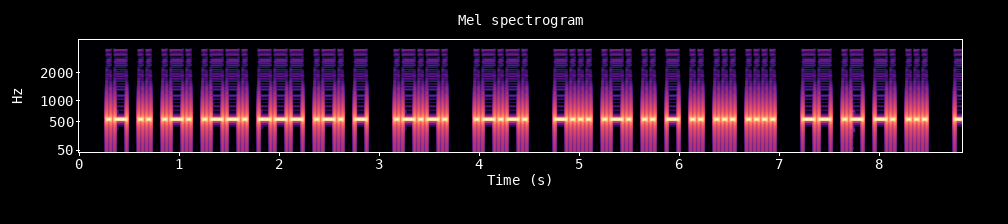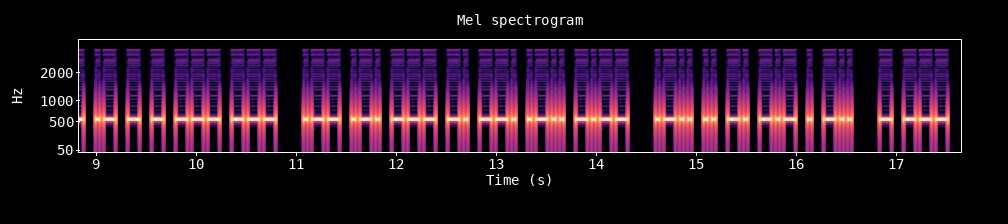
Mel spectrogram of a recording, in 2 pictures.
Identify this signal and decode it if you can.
Morse code, heard as a keyed tone, about 30 wpm, 550 Hz. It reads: AIRPORT <AR> <AR> BRITISH MANS TATTOO WRONGLY LINKED TO
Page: news headlines in morse code at 30 wpm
